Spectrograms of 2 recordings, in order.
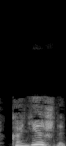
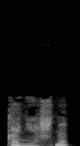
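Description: First: Said in the usual way. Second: Calm, soft and low "Конечно". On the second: A narrator's reading. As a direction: answer evenly, unbothered. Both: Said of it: "спокойным голосом ответила Аня".

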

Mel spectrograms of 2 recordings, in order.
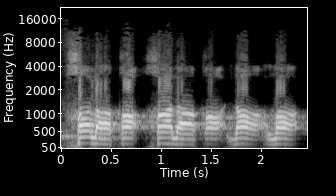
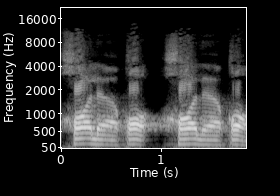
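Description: First: خلق with the l darkened, like 'khaw-law-qaw'; all three syllables of خلق heavy; heavy laam. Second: خلق with heavy kh and q, thin laam; measured خلق alternating dark, light, dark. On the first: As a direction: mistakenly thicken لا between kh and q. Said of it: "نحذر من تفخيم ماذا". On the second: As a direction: thicken خ and ق, keep 'la' light. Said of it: "واللام مرققة". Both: Shown as a demonstration.

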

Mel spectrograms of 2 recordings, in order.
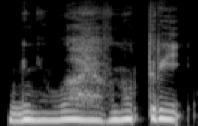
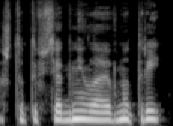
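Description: First: Slow, pained inner groan. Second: Said in the usual way. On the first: A narrator's reading. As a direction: drag it out, wounded. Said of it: "мысленно застонала Катерина". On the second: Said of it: "Нина прикусила язык".

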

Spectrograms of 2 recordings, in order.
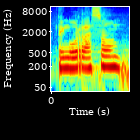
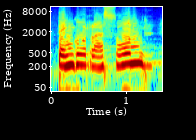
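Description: First: Said in the usual way. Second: "Tengo razón" said slower and louder, stressed on "razón"; stubborn husband, louder. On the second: Retold or imitated. Wife mimicking her husband's stubborn insistence, louder and slower. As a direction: dig in on "Tengo razón", drawn out and firm. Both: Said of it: "me hace".

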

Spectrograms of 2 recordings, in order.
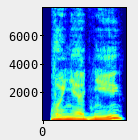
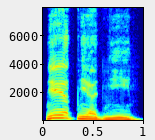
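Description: First: A question rising on «одни». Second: Firm falling statement, weight on «Нет»; answering. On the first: Иван asks the newcomers whether others are there, questioning. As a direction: ask it with a rise on «одни». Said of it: "спросил Иван". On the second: Newcomer answers Иван's question, stating it plainly. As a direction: state «не одни» with a falling end. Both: Acted.

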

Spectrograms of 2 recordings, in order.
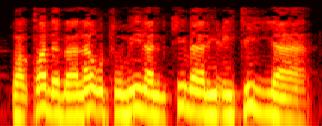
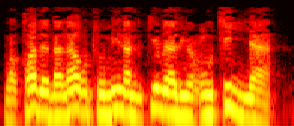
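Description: First: Said in the usual way. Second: "عتيا" pronounced utiyya; u in place of i opening "عتيا"; damma on ayn. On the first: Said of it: "بضم العين". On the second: Shown as a demonstration. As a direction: recite "عتيا" with u after the ayn. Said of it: "قرأ قالون بضم العين هكذا".

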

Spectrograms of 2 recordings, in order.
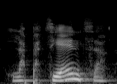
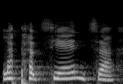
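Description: First: Louder indignant echo of "pazienza"; "pazienza" thrown back in outrage; wife repeating the word with scorn; indignant exclaim. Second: "La pazienza!" drawn out slowly, higher and louder; wife's second, angrier echo; slow outraged repeat. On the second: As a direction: spell out "pazienza" in scorn. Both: A narrator's reading. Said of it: "esclamò mamma".

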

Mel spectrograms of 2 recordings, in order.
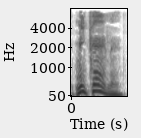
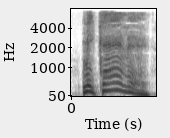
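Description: First: A high call down the street; calling out again. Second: Much higher, stretched-out shout of the name; desperate last shout after him; shouting more forcefully. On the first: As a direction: call his name after him. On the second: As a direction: call out with everything you have. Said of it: "gridò con più forza". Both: A narrator's reading.

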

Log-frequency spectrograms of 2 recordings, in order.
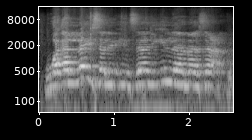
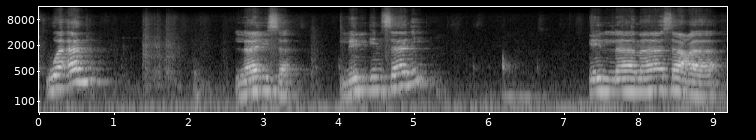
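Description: First: Said in the usual way. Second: Slow, drawn-out chanted recitation of the verse; Quranic recitation. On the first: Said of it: "repeats verse plainly". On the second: Shown as a demonstration. Teacher reciting a Quran verse to students, slow and drawn out. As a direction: recite the verse slowly, word by word.

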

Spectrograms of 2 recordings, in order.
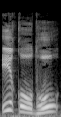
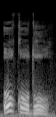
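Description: First: اقضوا begun with i, slow and clear; اقضوا said slowly as iqdu; with kasra. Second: اقضوا begun with u, marked wrong; اقضوا with u at the start; wrong pronunciation. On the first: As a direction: stress the i of اقضوا. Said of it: "اقضوا بالكسر". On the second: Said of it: "غلط". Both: Shown as a demonstration.

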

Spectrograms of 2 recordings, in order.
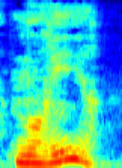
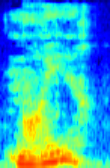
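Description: First: Louder, strangely intent repeat; strange accent of emotion. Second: Questioning echo. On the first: Suitor repeats her word as he rises, strangely intent. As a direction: repeat it with odd, heightened emphasis. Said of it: "avec un accent étrange". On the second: Suitor echoes the countess's word back, questioning. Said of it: "répéta-t-il". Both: A narrator's reading.

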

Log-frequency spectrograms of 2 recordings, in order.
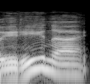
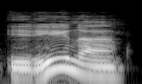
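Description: First: A loud call across the garden, higher. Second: A second loud call of her name; calling out again. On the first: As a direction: call her name out loud, half-shouted. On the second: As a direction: shout the name once more across the garden. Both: A narrator's reading. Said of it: "Фёдор крикнул".

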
